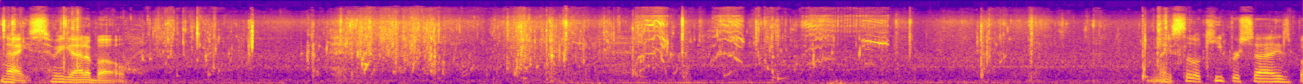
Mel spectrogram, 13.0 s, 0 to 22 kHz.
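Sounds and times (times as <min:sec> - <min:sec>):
water splashing and dripping: 0:00.0 - 0:09.2.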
